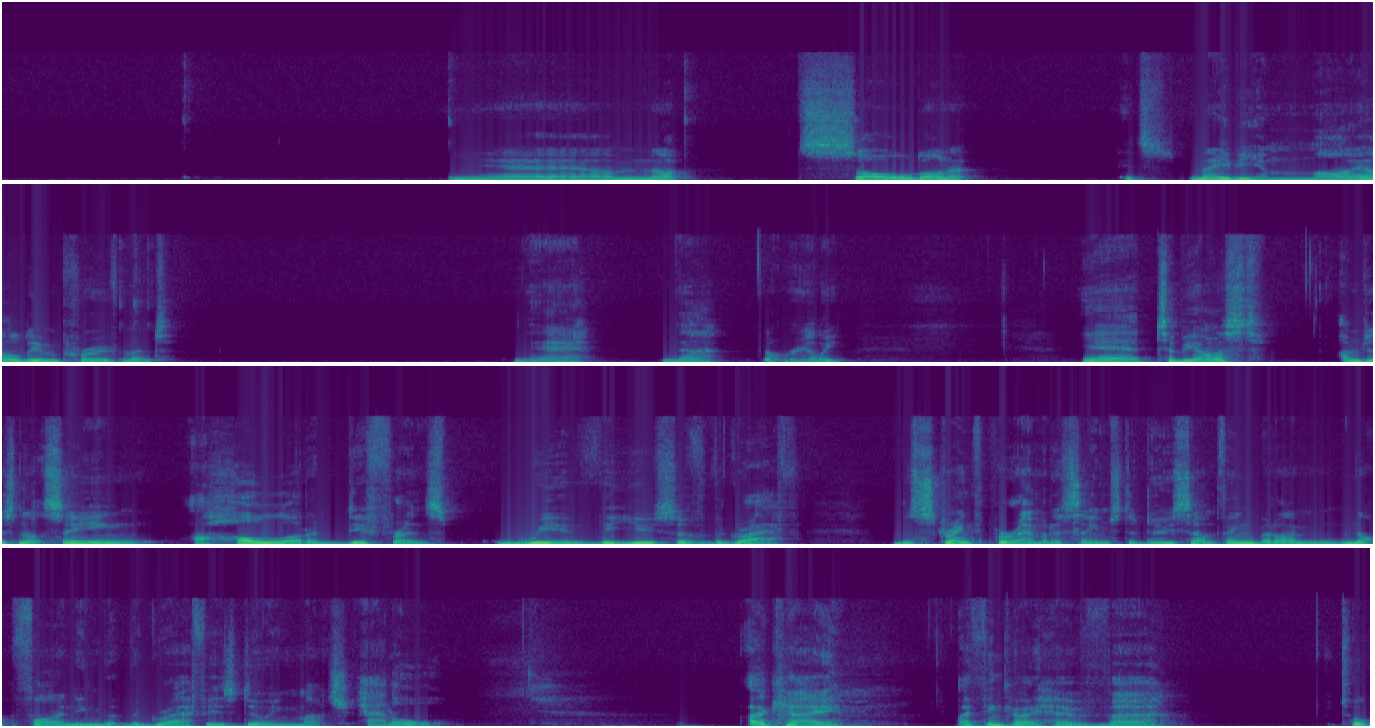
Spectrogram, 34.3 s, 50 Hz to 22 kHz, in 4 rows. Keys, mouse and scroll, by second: 2.8-4.5 drag, 5.1 click, 5.8 click, 9.3 click.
